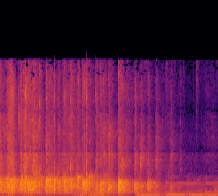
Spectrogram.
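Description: Small audience applauding at the end of a song, the clapping thinning out and fading, while a guitar rings a few held notes from about halfway through.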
